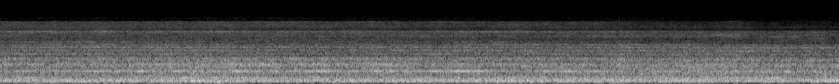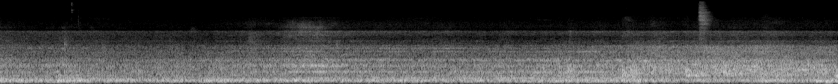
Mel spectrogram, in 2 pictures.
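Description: A train rumbles through Higham railway station, a loud, steady, continuous roar of wheels and motors that holds unchanged for the whole stretch, with no voices.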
